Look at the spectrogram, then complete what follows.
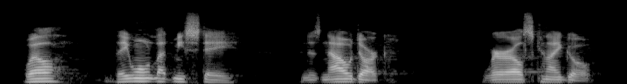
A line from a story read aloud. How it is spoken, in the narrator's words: He sighs and sadly says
